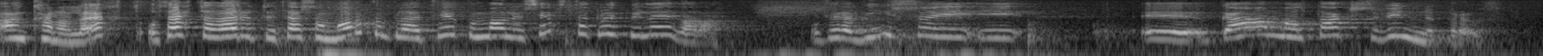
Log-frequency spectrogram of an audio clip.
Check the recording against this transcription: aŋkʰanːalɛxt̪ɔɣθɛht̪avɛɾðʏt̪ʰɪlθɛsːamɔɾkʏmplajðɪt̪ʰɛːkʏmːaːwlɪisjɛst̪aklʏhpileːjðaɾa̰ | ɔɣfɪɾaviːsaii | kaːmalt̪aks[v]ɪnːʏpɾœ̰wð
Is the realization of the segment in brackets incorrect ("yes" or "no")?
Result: no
